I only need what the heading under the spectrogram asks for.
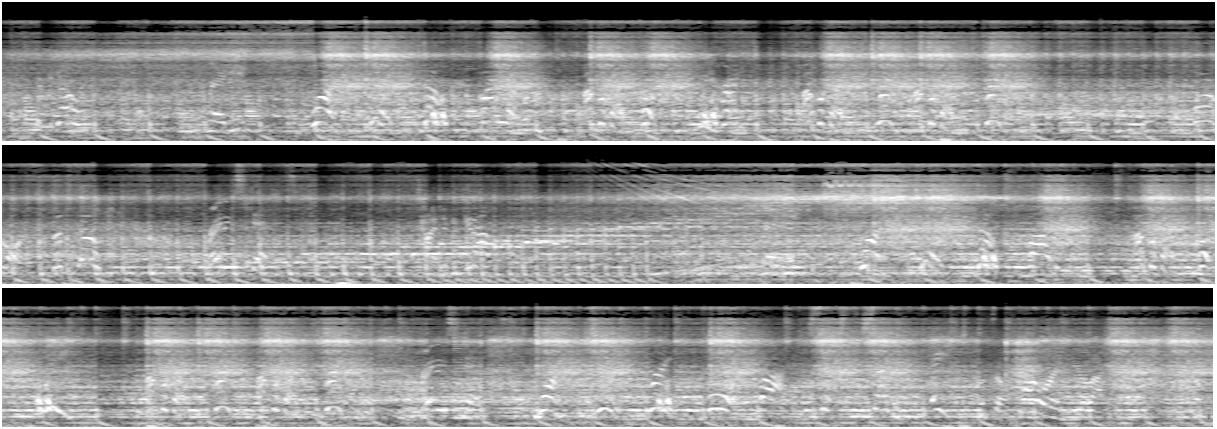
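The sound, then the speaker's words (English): The Fit Boxing video game plays: rhythmic punch impacts and quick whooshing swipes repeat over dense, steady backing music, with a voice faintly mixed in, at a constant, moderately loud level. “Anyway, let me show you how fit boxing works.”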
